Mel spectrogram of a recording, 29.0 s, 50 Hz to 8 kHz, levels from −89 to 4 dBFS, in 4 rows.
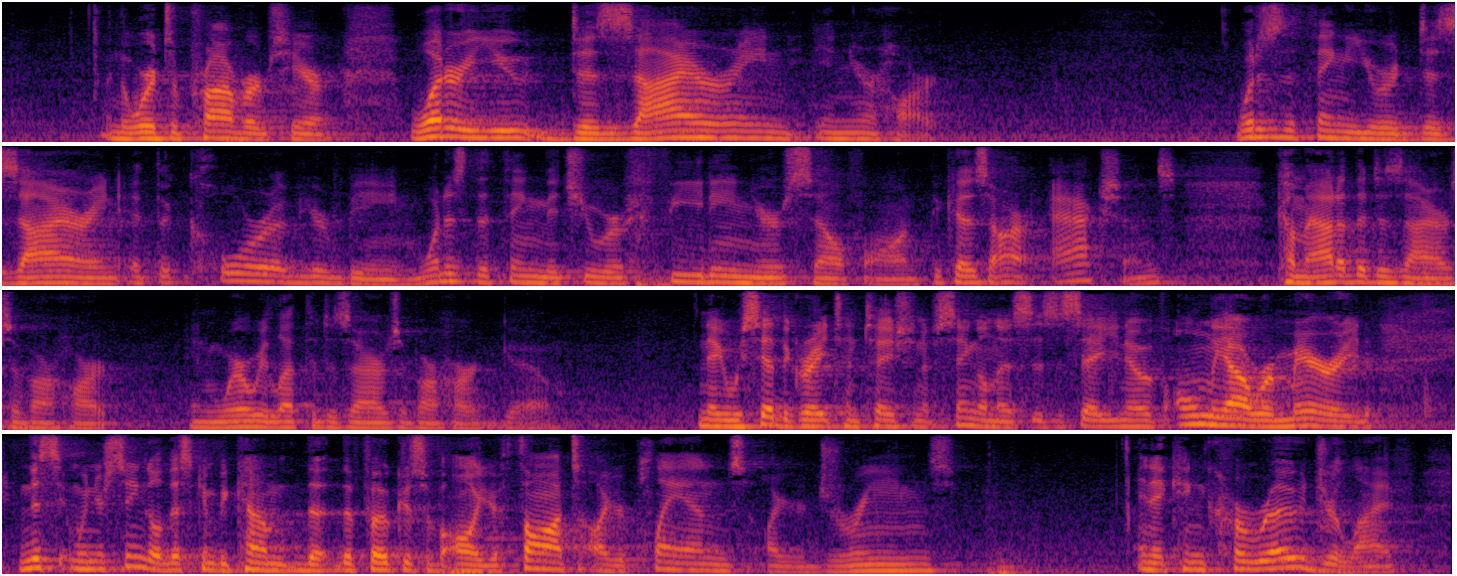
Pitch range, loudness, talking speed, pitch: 115-145 Hz, -29 LUFS, 210 wpm, 130 Hz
